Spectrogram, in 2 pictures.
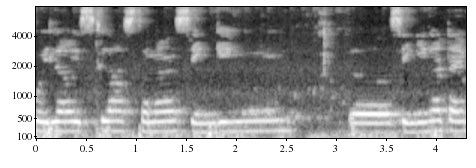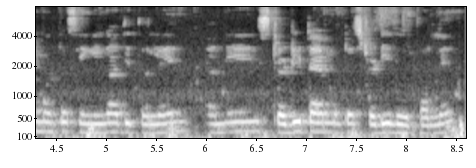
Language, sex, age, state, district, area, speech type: Goan Konkani, female, 45-60, Goa, Sanguem, rural, spontaneous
